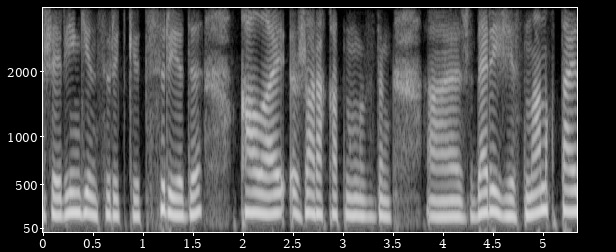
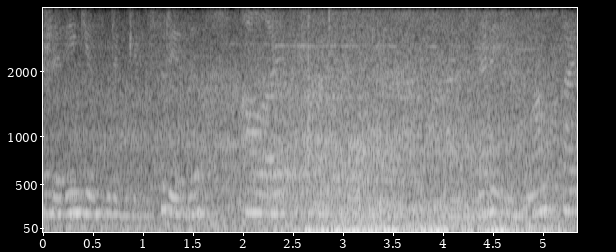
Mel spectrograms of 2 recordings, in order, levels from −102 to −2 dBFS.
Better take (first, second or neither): first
